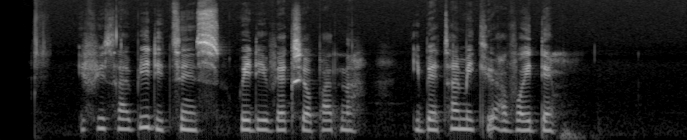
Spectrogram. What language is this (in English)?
Nigerian Pidgin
